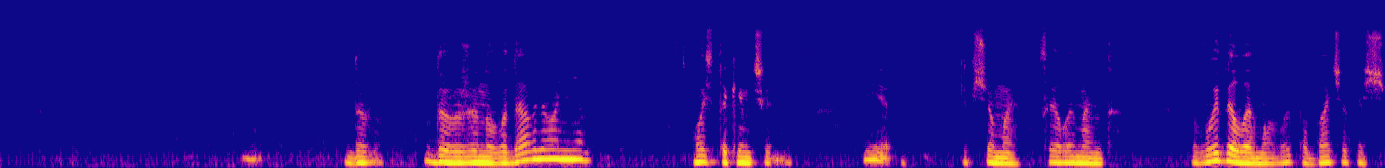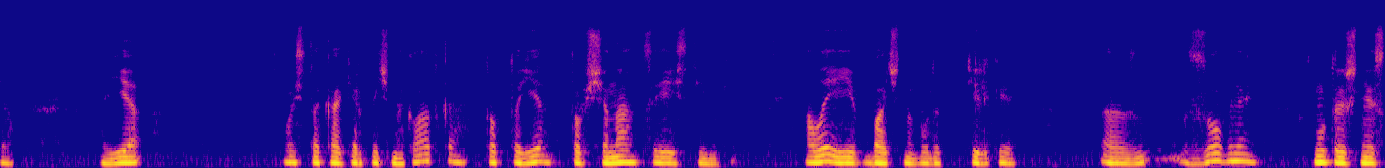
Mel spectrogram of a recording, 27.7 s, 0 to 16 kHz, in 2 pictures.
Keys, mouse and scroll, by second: 7.9 click, 9.5 Delete, 12.2-12.6 scroll up 3, 13.0-14.5 scroll up 2, 14.5-16.2 scroll down 3, 17.7-18.6 scroll down 4, 18.6-21.1 scroll up 1, 23.2 middle click, 24.3-25.2 scroll up 1, 25.2-25.8 scroll up 2, 25.8-27.7 scroll up 19.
